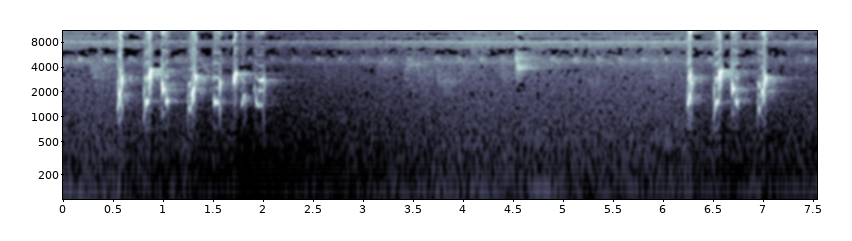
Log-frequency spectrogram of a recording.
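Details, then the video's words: Bulbul singing on a rainy day: a quick burst of about six loud, sharp chattering notes, a pause of several seconds, then a second burst of four notes, over a steady high insect whine. "Suara pikat merbah lekir gacor"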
